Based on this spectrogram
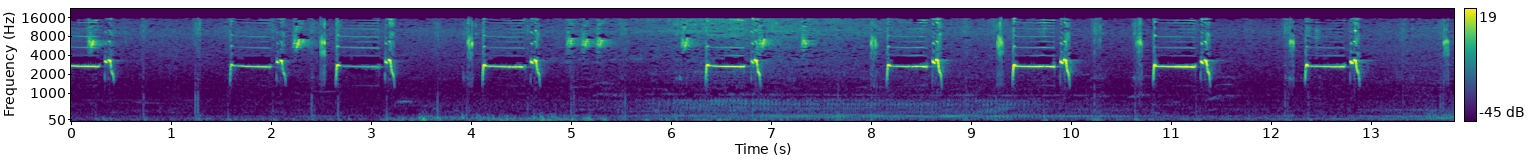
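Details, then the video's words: Prinia singing in the lively 'gacor fighter' style: about ten level, harmonic-rich whistles, each ending in a sharp upward flick, spaced roughly a second apart, with thin high chips between and a faint low hum beneath. "PRENJAK GACOR FIGHTER"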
